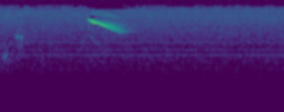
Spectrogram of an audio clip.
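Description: A single short bird call about two-thirds of a second in: a high chirp that falls in pitch.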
